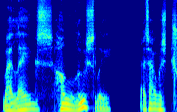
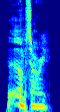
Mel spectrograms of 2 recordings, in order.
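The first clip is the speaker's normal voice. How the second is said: ordinary delivery, nothing marked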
